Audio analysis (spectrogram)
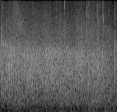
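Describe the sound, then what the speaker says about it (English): A lecture-hall audience claps for a volunteer coming up on stage, an even, sustained round of applause from a crowd of students, moderately loud and unbroken. "A round of applause for being so brave."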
